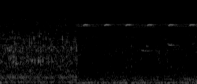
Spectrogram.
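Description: A barely moving creek trickles very faintly and steadily, with a soft, regular high chirp repeating in the background.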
